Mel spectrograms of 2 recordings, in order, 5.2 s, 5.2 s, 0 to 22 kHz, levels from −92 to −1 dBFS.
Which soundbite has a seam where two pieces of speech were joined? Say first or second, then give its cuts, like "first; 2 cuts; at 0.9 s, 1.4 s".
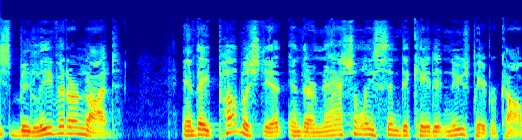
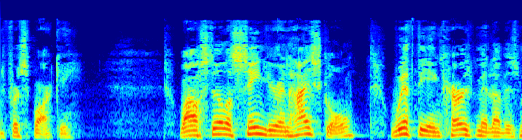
second; 1 cut; at 1.6 s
